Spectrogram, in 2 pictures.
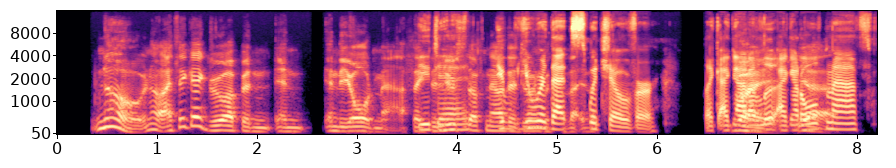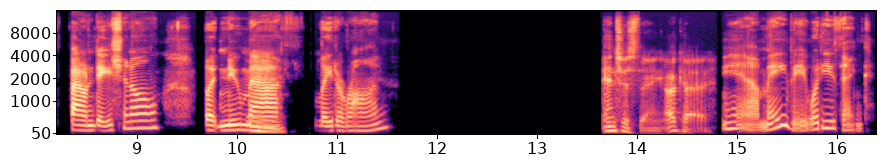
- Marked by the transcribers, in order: other background noise
- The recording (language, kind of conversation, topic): English, unstructured, What is a scientific discovery that has made you feel hopeful?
